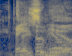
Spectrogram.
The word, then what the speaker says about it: Taysom Hill: Taysom Hill.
